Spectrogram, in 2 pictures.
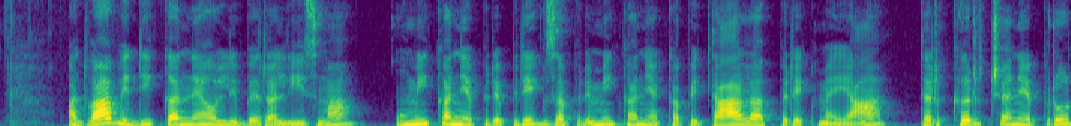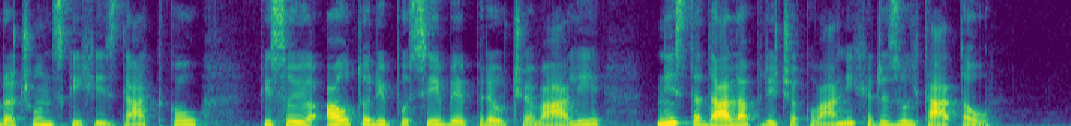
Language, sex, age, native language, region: Slovenian, female, 30-49, Slovenian, Carinthia region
